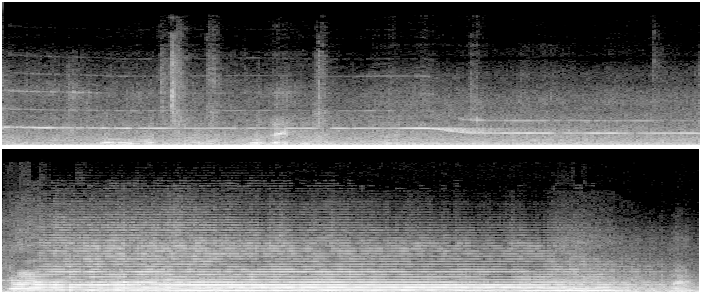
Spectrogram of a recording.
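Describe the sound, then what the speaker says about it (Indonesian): A train horn blares loudly partway through, a sustained multi-tone chord over the rumble of Kiaracondong station in Bandung, with faint voices and railway noise before it. "Di sebelah ada kereta Puripan."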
